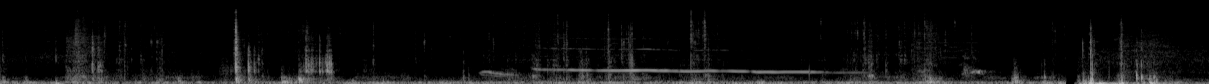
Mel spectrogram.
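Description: Small clicks and handling noise as the tilt motor's greased wire connectors are worked together by hand, with a faint steady whine held for about three seconds in the middle, falling slightly. A low rumble on the microphone runs underneath and grows louder after a short dropout near the end.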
